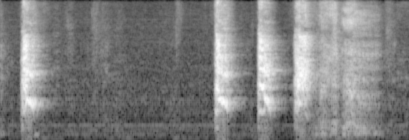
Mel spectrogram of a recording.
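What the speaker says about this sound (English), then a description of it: "Come on, Winnie, do that growling thing." A pet dog gives a sharp bark, goes quiet for nearly two seconds, then lets out a quick run of three or four loud barks with a rough, growly edge, close and with no talk.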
